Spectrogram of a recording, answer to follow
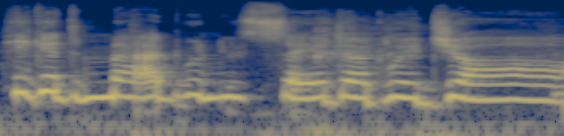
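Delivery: very high, stammering fan character; mock fan voice. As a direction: squeak it out as a starstruck fan.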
